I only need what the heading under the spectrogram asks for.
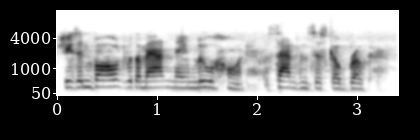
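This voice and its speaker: Casting: actress as tough, worried American noir client, mid-pitched, clipped and insistent, muffled old radio recording. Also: female voice, fairly even intonation, fairly quick, natural voice. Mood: worried, urgent. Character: brisk, demanding woman client, tough but worried. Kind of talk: 1940s radio noir acting.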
